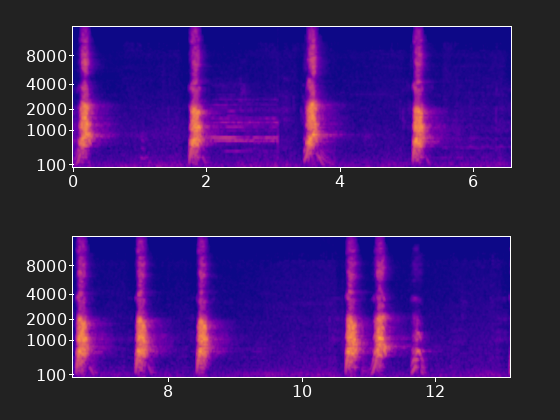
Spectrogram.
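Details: Dog barking in single sharp, broadband barks spaced roughly every one to two seconds, eight or nine in all, with a faint tonal whine trailing after the second bark and near silence between.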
